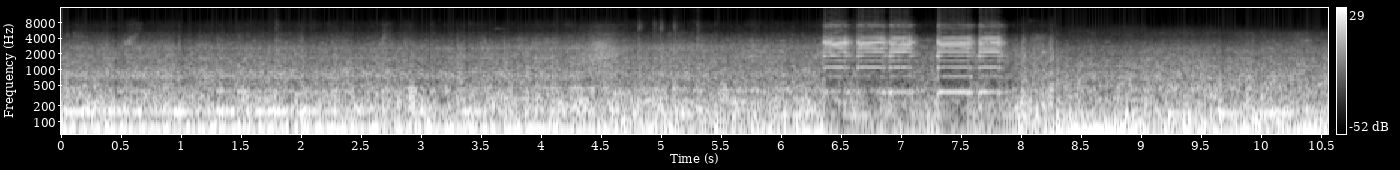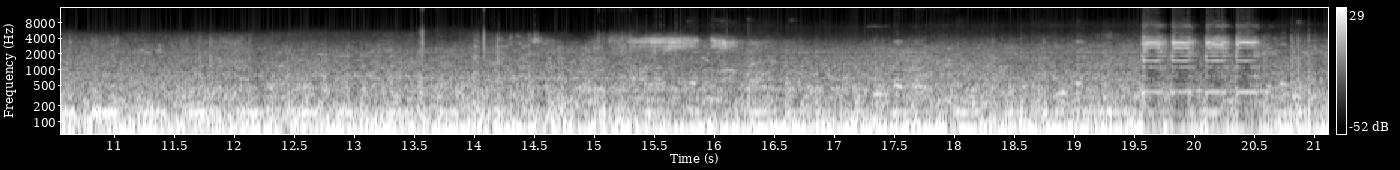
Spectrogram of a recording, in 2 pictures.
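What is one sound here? A bus engine rumbles steadily as the bus drives along a road.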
